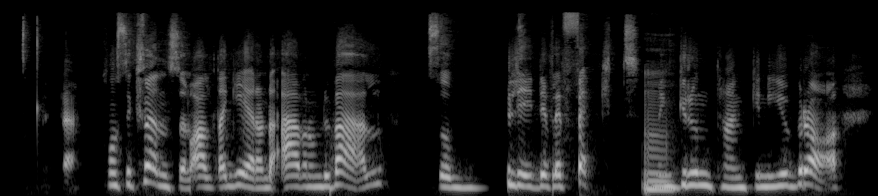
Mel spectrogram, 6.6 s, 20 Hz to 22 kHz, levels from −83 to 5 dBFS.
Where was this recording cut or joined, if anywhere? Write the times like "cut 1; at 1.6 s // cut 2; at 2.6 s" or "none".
cut 1; at 1.4 s // cut 2; at 2.5 s // cut 3; at 4.1 s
